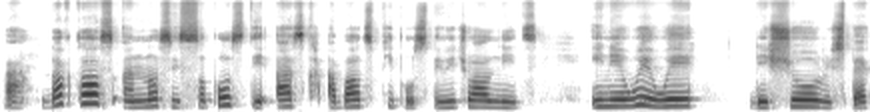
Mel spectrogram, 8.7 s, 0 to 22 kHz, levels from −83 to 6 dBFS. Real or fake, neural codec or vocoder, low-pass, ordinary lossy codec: fake; autoencoder, 48 kHz, 128 numbers a frame, DAC-VAE, trained on Japanese speech; none; none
